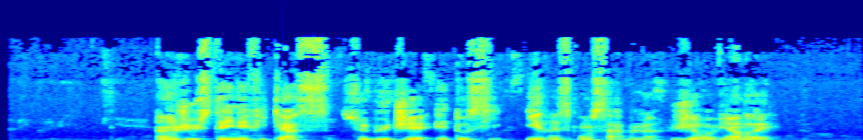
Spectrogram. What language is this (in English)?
French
